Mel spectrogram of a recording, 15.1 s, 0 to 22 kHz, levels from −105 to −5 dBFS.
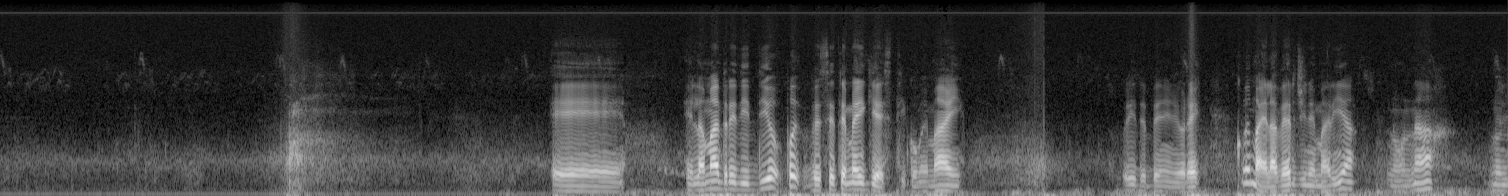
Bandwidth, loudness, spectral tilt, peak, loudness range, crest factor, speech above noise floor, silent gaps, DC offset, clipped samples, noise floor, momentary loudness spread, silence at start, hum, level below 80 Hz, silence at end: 18.5 kHz; -30 LUFS; -7 dB/octave; -10 dBFS; 19 LU; 22 dB; 32 dB; none; under 0.1%; under 0.1%; -60 dBFS; 23 LU; 2.75 s; none; -50 dBFS; 0 s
